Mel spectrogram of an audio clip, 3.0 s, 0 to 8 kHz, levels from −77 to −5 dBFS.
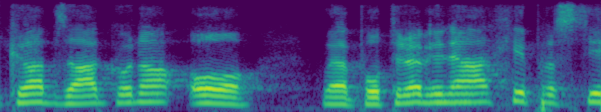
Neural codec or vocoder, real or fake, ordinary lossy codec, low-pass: codec, 16 kHz in and 24 kHz out, 0.8 kbps, FocalCodec, streaming, 65536 codes; fake; Opus, 24 kbps; 7.2 kHz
